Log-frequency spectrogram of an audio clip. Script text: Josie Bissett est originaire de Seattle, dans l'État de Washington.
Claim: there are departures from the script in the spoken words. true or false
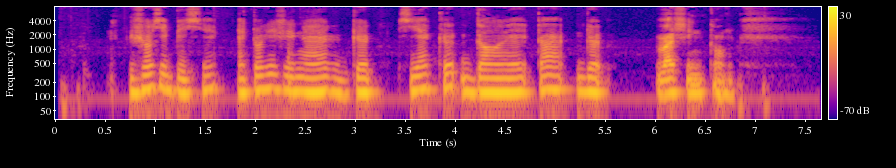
false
